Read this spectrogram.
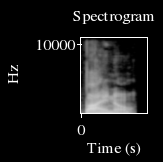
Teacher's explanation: in ancient Greek they pronounce it with a hard B and the I sound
